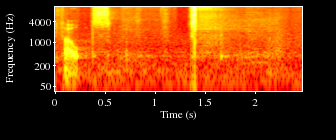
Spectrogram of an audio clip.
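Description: A plastic drive tray latch clicks sharply as it is pulled open.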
